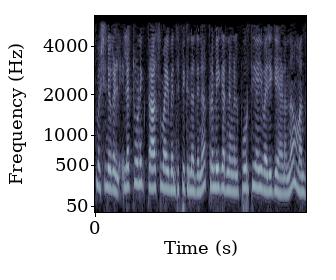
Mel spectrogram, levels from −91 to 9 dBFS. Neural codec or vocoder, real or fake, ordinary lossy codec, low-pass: none; real; none; 5.4 kHz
